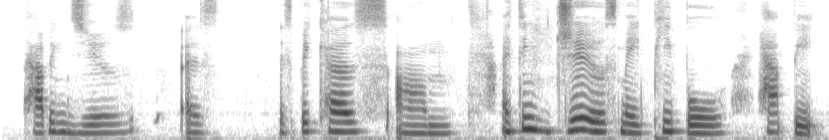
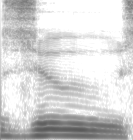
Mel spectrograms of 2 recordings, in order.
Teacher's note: her z sounds are coming out a bit like a j sound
